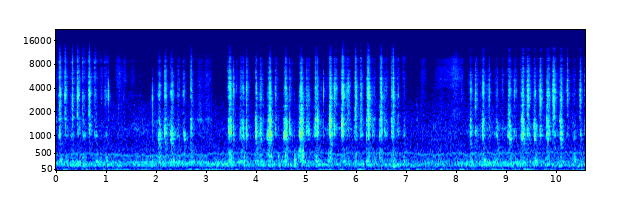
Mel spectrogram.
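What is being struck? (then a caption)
Black-coated scratch-art card and wooden stylus. A wooden stylus scratches fine lines on the flower and the figure of a flat black-coated scratch-art card. Quiet bursts of quick, bright, raspy scratching strokes come in rapid runs, separated by short pauses of near silence.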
